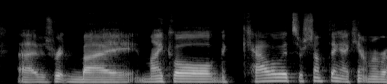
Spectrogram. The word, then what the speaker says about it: Michalowicz: First, which has, it was written by Michael Michalowicz or something. I can't remember how to say his name. I believe I have the book actually. Yeah, it's Mike Michalowicz.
